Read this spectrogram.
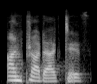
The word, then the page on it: Unproductive: Indian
